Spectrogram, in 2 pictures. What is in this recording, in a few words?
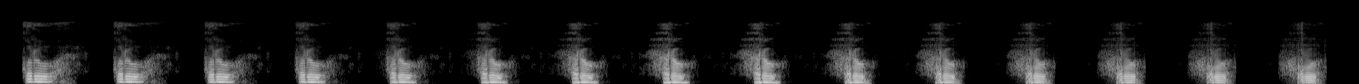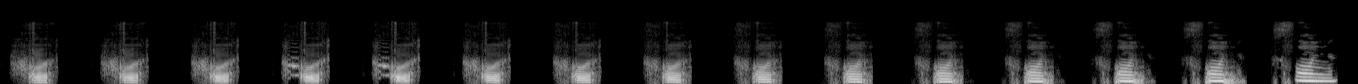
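Proto-Indo-European kruh2 to Persian xun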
